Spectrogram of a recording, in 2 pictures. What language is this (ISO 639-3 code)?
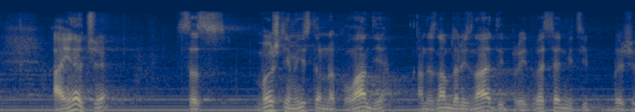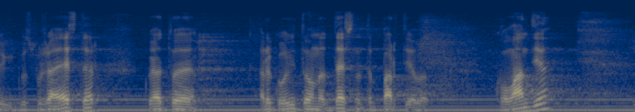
bul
